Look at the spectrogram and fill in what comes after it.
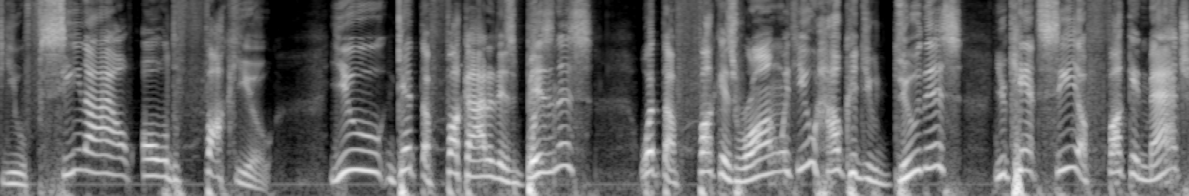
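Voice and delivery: put-on furious screaming. Recounting ranting at someone over a wrestling match, retelling a scream. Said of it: "I start screaming at Vince".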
